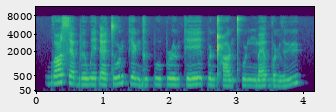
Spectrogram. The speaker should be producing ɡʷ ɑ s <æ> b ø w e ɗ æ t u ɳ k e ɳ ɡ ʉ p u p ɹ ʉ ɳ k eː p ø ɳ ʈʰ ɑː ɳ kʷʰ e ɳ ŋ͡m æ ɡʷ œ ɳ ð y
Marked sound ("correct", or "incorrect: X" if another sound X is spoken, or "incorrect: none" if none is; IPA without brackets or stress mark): correct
